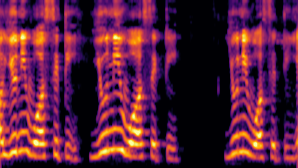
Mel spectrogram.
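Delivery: "यूनिवर्सिटी" said with a clear "yu" at the start, slowed a little; sounding out a word. Shown as a demonstration. Teacher to students, demo of "यूनिवर्सिटी" starting with "yu". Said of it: "ऐसे ही मैं बात करूँ".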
